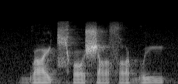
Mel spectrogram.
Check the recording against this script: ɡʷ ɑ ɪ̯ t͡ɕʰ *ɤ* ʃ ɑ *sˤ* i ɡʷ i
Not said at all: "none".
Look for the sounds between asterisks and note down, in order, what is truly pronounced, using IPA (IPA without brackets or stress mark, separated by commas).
ɔ, sˤ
